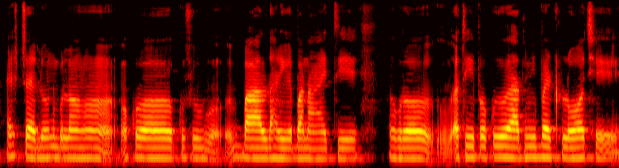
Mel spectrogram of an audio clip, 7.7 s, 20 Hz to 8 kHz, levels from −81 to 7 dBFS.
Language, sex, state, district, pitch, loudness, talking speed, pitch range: Maithili, male, Bihar, Bhagalpur, 145 Hz, -24 LUFS, 130 wpm, 140-150 Hz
